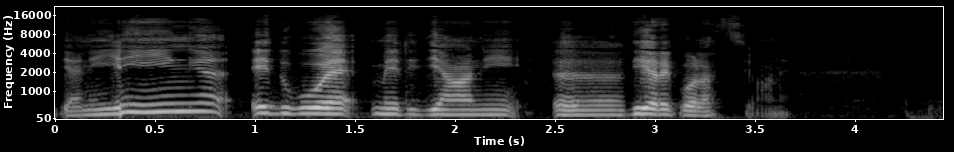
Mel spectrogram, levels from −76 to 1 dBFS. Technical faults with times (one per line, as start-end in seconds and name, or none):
0.28-0.34 damaged data in a compressed stream
2.79-2.85 damaged data in a compressed stream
